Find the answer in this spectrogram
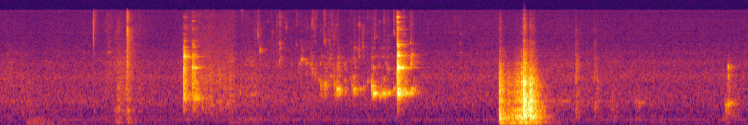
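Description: Spirit poured from a small glass bottle into a glass tumbler: glass clinks, a short pour lasting about a second, then a heavy thud about five seconds in.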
